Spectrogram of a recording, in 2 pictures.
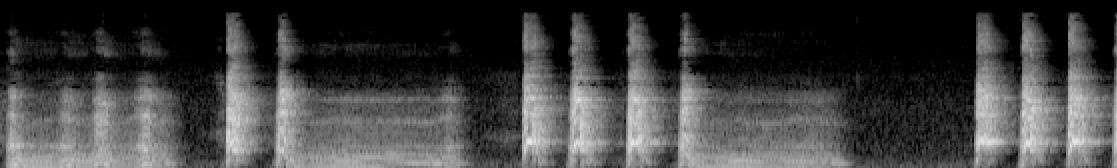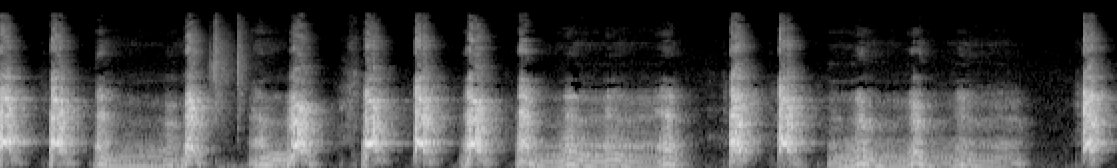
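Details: Chunk E. Sausage the corgi, with a femur bone, alternates bursts of sharp repeated barks with long low rumbling growls, pausing briefly between runs.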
